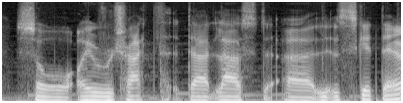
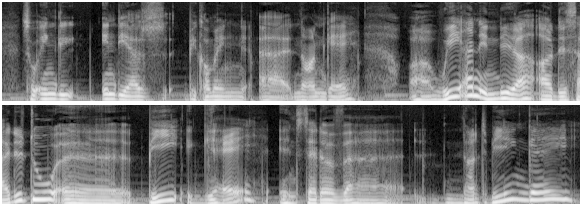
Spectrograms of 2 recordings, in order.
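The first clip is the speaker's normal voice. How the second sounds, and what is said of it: Unconvincing put-on Indian accent. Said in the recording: “I don't think that's a very good Indian accent. And if you're going to be racist, I think you should have a convincing accent.”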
